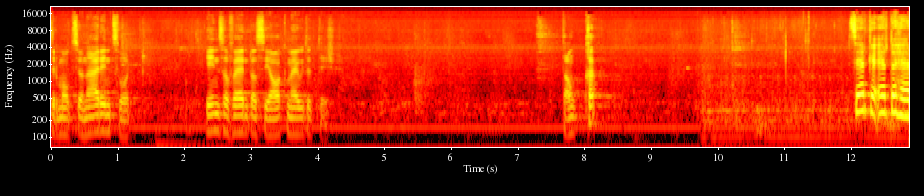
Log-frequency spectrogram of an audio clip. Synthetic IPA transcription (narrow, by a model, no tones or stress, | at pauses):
d̥əɾmɔt͡sjɔnæːɾɪnt͡sʋɔt | ɪnsofæɾnd̥ɑsːiːɑːkmɛldətɪʃ | d̥ɑŋkə | seːɾɡəʔeːɾtəɦɛ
